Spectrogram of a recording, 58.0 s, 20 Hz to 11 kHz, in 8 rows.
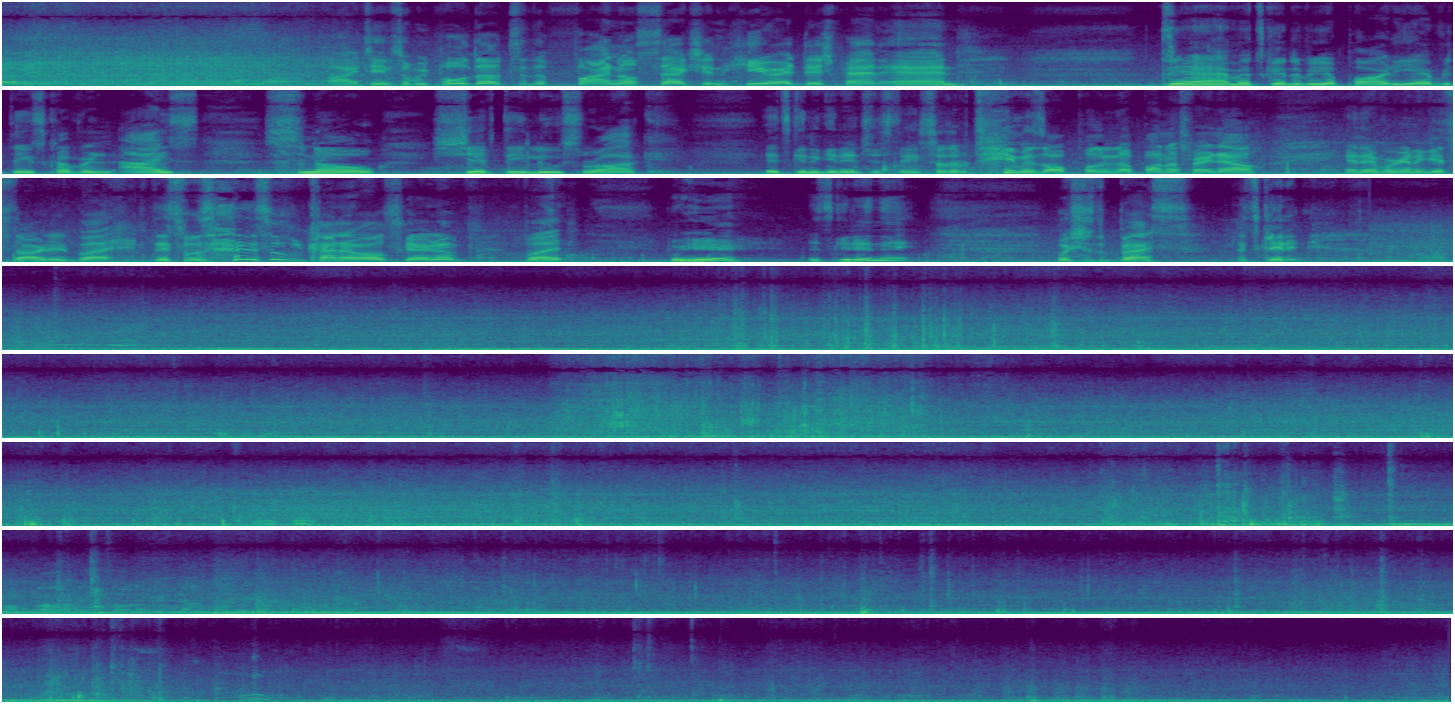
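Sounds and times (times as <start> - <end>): engine running at low revs: 0.0 - 58.0.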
